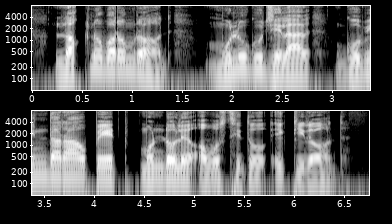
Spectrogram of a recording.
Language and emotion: Bengali, neutral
